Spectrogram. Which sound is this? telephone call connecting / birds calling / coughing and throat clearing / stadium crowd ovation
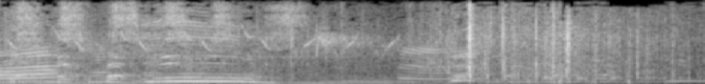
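birds calling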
